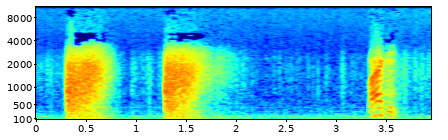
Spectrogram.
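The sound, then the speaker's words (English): Two loud, sharp gunshots about a second apart, each with a ringing tail that fades out, followed after a pause by a brief shouted voice; warning shots deliberately missed, fired to make someone open a door. “You know I missed on purpose, but next time I won't, and on purpose.”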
